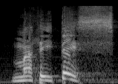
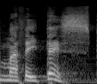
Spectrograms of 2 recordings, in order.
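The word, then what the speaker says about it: Maceites (μαθητής): La palabra griega que define al discípulo se pronuncia Maceites, ¿pueden decir eso? Maceites, ¿pueden decir? Maceites, eso es griego, ¿sí? Maceites, eso es discípulo.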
